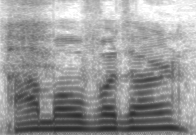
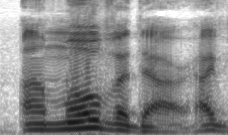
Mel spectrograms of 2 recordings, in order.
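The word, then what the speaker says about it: Almodóvar: You know, he's in a movie called Pain and Glory, where it's about Pedro Almodovar. How do you say that name? Almodovar? Almodovar.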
